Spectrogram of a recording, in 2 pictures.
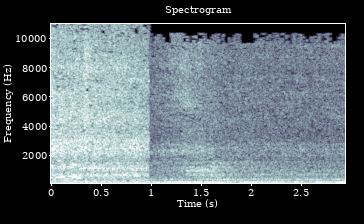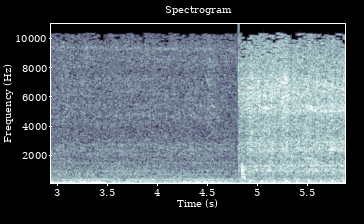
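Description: Tyres hum on a highway.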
